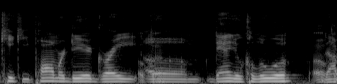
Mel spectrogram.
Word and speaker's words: Kaluuya: Daniel Kaluuya. Did I pronounce his name right?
